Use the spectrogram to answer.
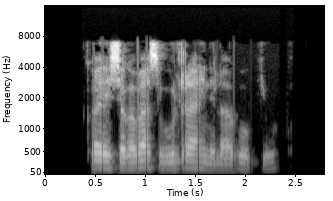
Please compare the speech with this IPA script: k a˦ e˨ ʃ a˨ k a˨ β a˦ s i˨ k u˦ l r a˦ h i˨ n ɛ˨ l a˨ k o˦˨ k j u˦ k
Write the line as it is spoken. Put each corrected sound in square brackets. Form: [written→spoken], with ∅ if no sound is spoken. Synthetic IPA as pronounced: k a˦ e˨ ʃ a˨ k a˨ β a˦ s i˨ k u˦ l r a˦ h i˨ n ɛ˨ l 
